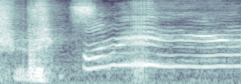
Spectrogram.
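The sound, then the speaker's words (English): A short noisy burst, then a single loud cat screech sound effect from a cat in a janitor's closet as hits are landing: a high, strained yowl that bends upward and holds for about a second, with no talking over it. “And for some reason, there's a cat in the janitor's closet as the hits are landing.”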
